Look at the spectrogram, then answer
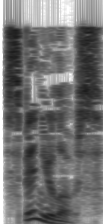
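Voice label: "spinulose", British English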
